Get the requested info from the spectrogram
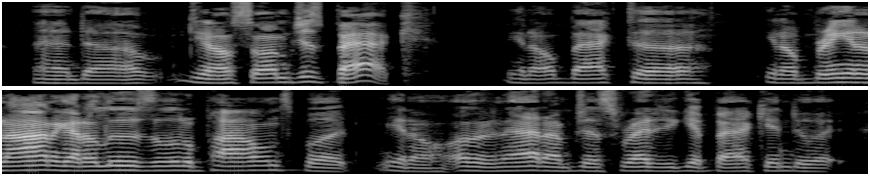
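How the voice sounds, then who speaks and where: Against a quiet background, a man in an American accent speaks with an unremarkable speaking voice, fairly high in pitch, with fairly even intonation at a fairly quick pace. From Illinois. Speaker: rugby player. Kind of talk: radio interview.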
